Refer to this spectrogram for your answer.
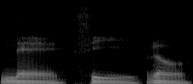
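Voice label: "nethiro", concatenated syllables; Affixing experiment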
